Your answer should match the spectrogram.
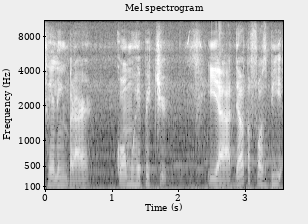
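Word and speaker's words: delta FOSB (ΔFosB): Aliás, é, delta FOSB é que se, é, se escreve IFOSB, mas pronuncias delta FOSB.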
